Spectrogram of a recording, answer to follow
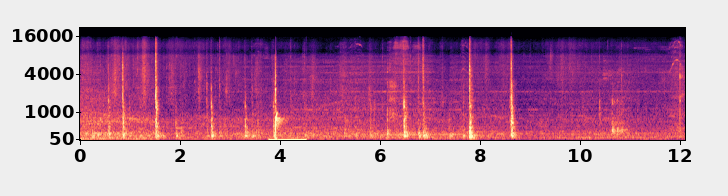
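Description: Scattered plastic clicks and knocks as a replacement inner door handle is pressed and pulled into the plastic door trim panel, the strongest knocks about four seconds in and just before eight seconds.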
